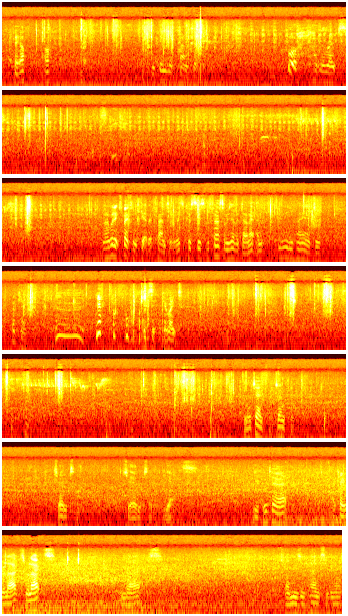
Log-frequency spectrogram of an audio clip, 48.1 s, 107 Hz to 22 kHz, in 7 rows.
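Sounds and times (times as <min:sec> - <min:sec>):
dog panting fast: 0:00.0 - 0:20.2, 0:31.2 - 0:33.8
outdoor background noise: 0:00.0 - 0:48.0
scuffing and rustling: 0:00.7 - 0:04.9, 0:22.7 - 0:34.1.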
